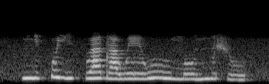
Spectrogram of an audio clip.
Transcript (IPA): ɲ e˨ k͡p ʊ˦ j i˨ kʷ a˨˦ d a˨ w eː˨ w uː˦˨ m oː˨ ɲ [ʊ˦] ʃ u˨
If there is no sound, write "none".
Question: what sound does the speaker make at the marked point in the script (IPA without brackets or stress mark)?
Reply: ʊ˦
